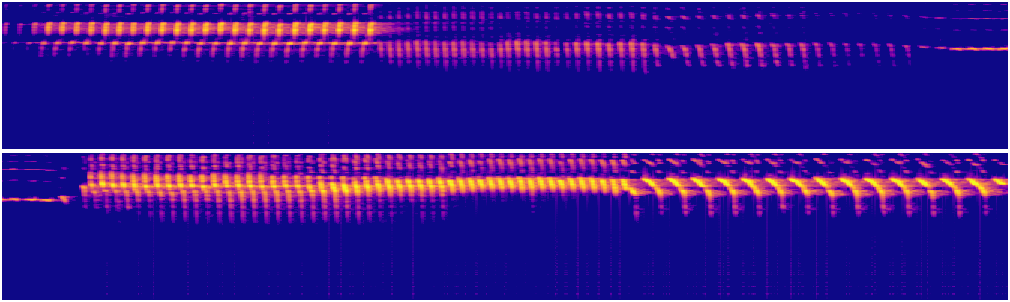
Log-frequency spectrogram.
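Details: Male canary singing, recorded for song training: a run of rapid trilled tours, from a bright high roll to lower buzzy trills and a clear whistled note, ending in loud fast high rattles repeated about four per second.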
